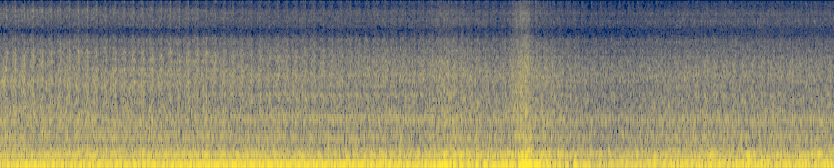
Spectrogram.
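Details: Old dump truck starting after fuel tank work and priming the pressurized fuel pump; steady, deep, even idle with smooth low drone, no misses or knocks; running healthy.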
